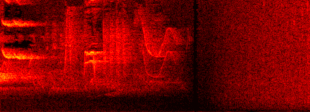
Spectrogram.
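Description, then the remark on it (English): Birds chirp and trill busily, layered calls overlapping for a couple of seconds over a soft hiss, then the song stops abruptly, leaving a steady rushing noise. “Let the music of birds inspire you to protect their habitats, ensuring the continuation of their vital songs across the skies and their important role in nature.”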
